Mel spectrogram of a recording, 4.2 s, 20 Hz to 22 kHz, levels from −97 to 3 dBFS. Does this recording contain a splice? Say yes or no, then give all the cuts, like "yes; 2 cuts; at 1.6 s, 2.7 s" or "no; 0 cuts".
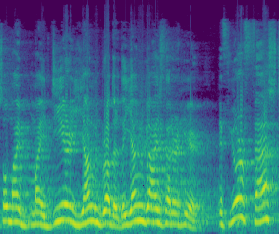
no; 0 cuts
